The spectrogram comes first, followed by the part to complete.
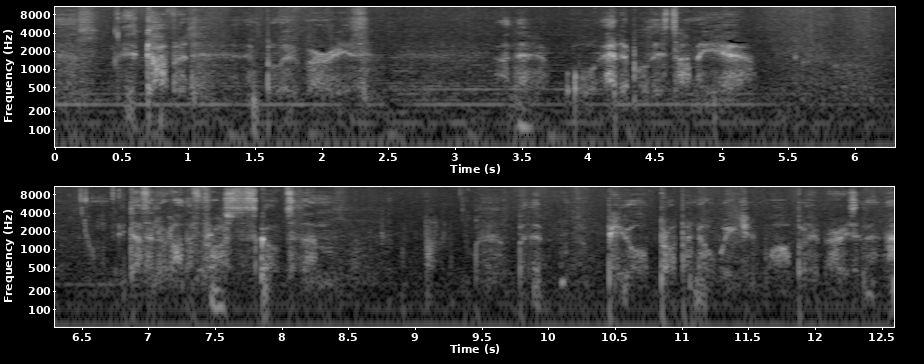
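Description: Hushed whispering between hunters stalking, in short phrases with pauses.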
